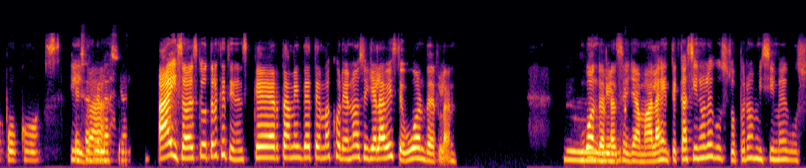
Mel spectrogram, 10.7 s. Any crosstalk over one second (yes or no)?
no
